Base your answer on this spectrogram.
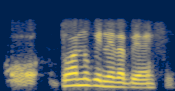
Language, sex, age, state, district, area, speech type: Punjabi, male, 18-30, Punjab, Gurdaspur, urban, conversation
